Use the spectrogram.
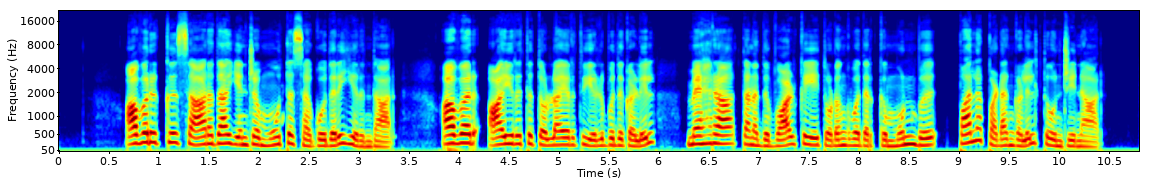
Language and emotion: Tamil, neutral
